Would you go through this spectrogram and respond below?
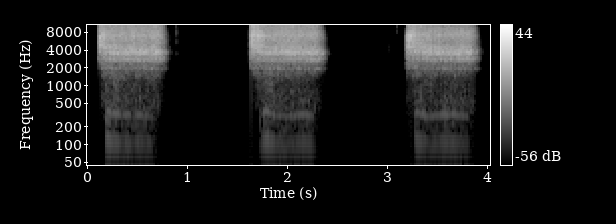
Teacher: The only difference between these sounds is the tongue position. For this sound, the front part of the tongue, not the tip, lifts up to the back of the gum ridge, not the front. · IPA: [ʑ]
